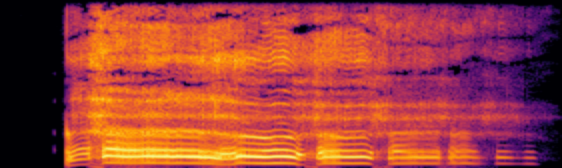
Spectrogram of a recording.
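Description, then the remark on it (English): A Horcrugeer creature's loud, strained cry as it falls after being shoved through a shattered window: a long wailing howl that wavers in pitch, then breaks into shorter, weakening bursts as it fades away. No talking. “I heard the Horcrugeer's cry, dying away as it fell.”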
